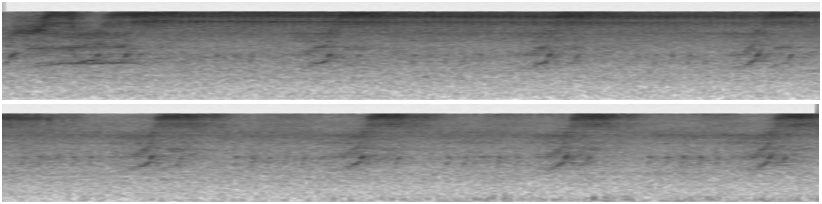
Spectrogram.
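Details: Japanese summer streamside cicada, its shrill sweeping phrases recurring nearly once per second against constant flowing-water noise.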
